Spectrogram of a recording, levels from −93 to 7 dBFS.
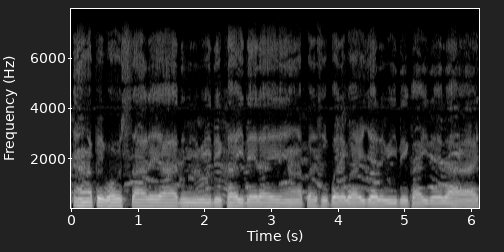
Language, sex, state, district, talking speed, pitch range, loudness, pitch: Hindi, male, Chhattisgarh, Korba, 175 wpm, 115-125 Hz, -26 LUFS, 120 Hz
